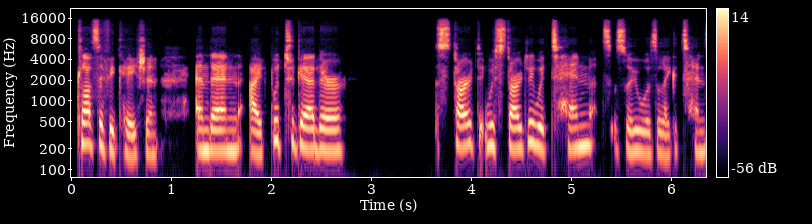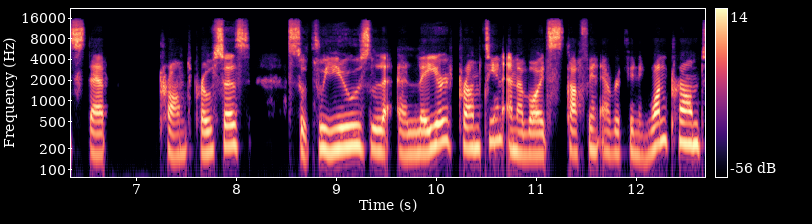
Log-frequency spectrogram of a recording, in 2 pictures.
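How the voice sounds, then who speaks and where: Woman, Italian native, low-pitched, dry close sound, thoughtful interview guest. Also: darkish tone, no room sound. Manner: thoughtful, explains step by step with fillers. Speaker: podcast guest, localization manager. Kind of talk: casual interview talk.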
